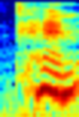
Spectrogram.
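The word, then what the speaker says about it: 店: Now this kanji is pronounced as ten when you combine with other words, such as kissaten.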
